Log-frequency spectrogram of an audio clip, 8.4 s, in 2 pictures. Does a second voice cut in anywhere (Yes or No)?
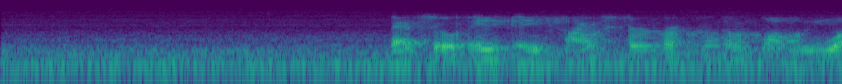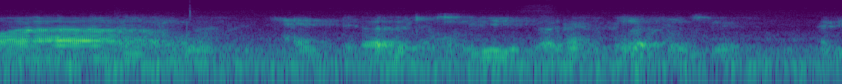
Yes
